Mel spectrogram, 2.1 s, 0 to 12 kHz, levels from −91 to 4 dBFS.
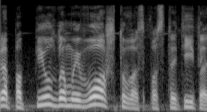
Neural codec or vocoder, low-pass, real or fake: none; 9.9 kHz; real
